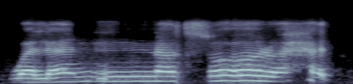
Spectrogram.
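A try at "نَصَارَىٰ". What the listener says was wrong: Nasoro 2 harakat. Walan nasara hatta dia tak boleh. Bonda so dengan ra tu sama level. So tebal, ra tafkhim juga. Nasoro, dia jangan nasara.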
